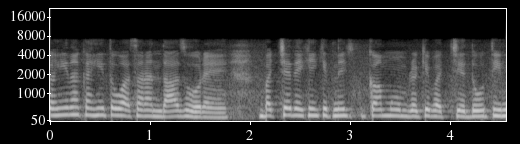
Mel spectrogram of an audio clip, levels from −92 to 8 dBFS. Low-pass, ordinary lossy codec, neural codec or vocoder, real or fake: 7.2 kHz; none; none; real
